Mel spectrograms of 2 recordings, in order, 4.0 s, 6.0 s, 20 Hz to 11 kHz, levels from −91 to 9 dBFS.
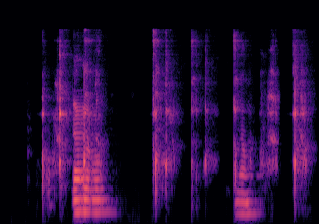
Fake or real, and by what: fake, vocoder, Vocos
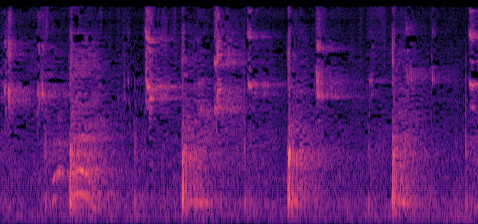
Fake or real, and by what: fake, vocoder, BigVGAN v2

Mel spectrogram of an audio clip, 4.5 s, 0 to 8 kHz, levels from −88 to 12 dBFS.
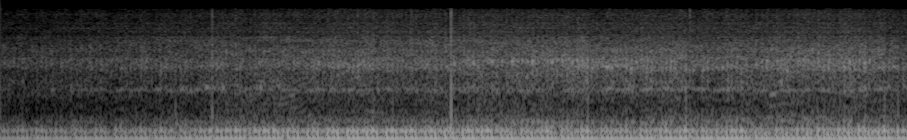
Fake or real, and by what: fake, autoencoder, DAC-VAE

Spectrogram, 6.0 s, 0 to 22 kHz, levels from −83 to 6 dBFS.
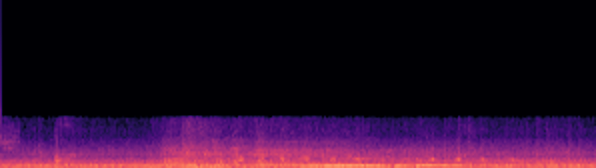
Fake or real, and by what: fake, vocoder, Vocos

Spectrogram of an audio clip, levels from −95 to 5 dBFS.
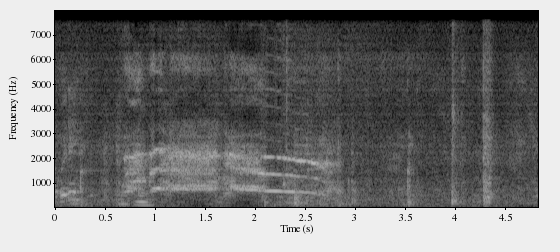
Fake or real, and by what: fake, codec, DAC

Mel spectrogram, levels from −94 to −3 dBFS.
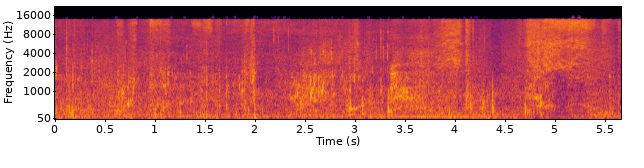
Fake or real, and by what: real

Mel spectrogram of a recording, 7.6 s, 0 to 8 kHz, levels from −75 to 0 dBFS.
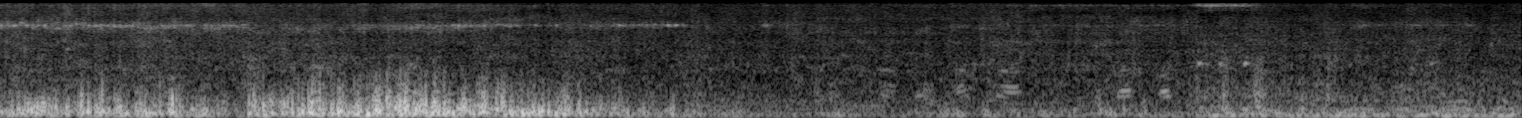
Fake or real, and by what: fake, autoencoder, DAC-VAE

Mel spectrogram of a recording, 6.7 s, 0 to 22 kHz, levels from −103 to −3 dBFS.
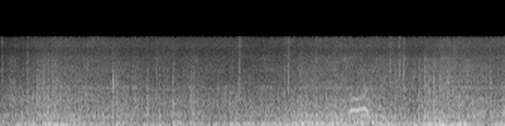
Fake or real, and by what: fake, codec, DAC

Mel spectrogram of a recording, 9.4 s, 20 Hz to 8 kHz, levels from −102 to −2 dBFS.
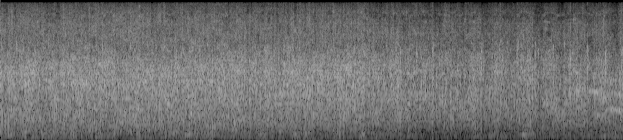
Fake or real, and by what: fake, vocoder, HiFi-GAN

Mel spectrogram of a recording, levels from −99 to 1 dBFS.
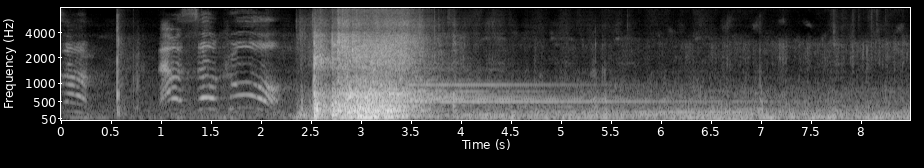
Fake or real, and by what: fake, autoencoder, DAC-VAE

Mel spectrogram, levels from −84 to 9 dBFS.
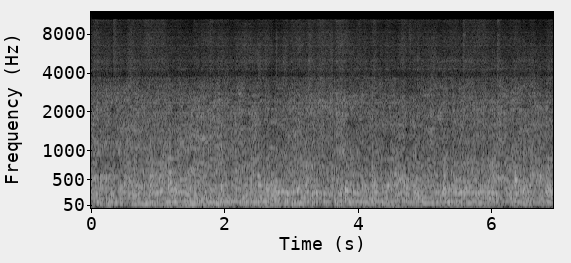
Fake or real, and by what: fake, codec, SNAC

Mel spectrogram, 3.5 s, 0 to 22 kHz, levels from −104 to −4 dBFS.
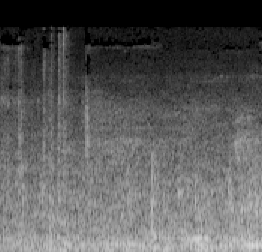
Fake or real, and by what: real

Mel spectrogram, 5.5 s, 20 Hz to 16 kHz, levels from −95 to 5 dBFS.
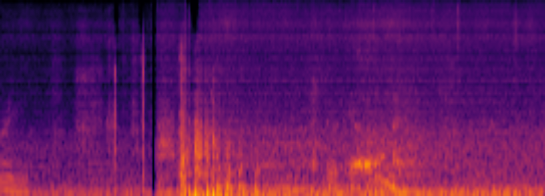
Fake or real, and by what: fake, autoencoder, DAC-VAE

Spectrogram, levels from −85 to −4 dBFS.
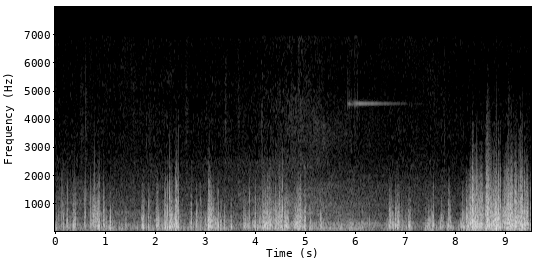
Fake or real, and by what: real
